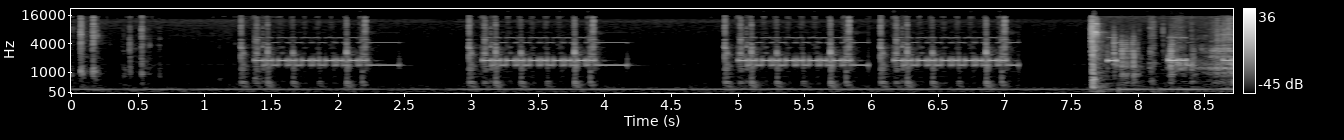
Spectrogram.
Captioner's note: phone ringing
